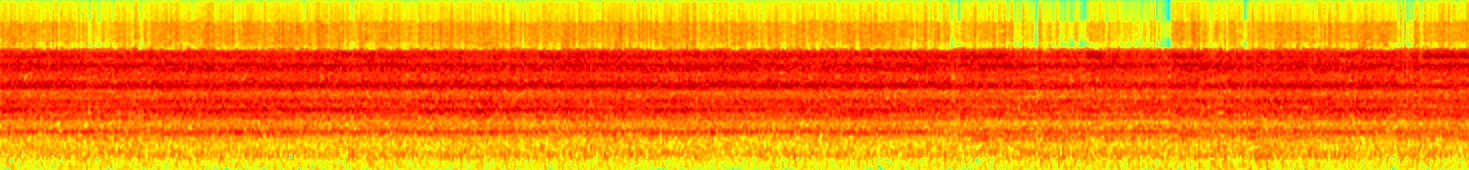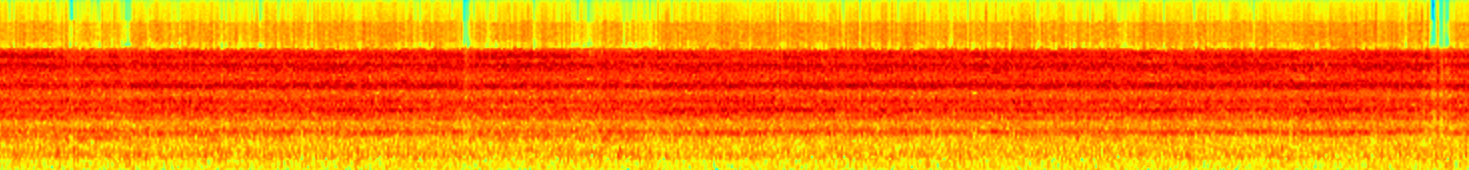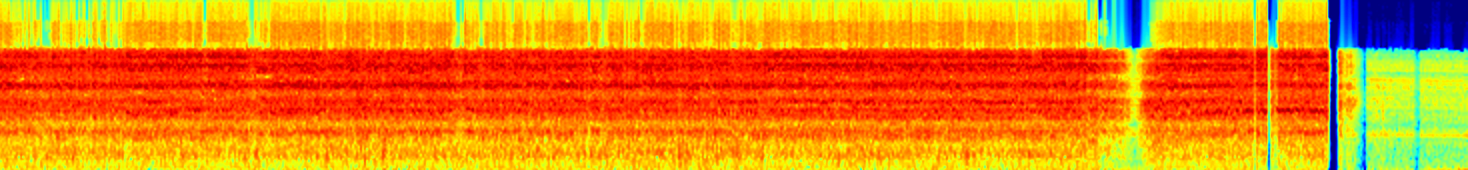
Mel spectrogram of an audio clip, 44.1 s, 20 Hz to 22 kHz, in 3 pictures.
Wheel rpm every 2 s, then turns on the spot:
220, 220, 230, 230, 220, 230, 220, 220, 230, 220, 220, 230, 230, 220, 230, 220, 230, 230, 220, 180, 160, 30.
none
